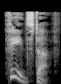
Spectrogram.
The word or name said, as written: feedstuff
